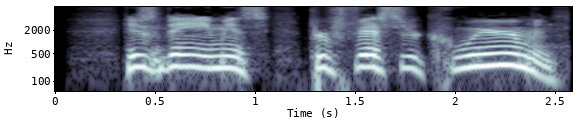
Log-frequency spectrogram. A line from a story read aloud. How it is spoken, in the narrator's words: he stutters, clearly a fan of Harry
